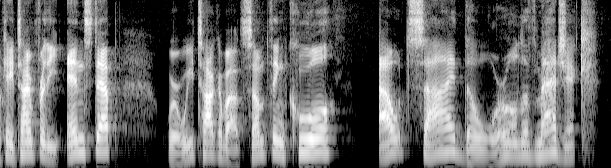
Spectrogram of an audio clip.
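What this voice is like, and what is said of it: Game show host voice. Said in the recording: “I went to my game show voice”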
